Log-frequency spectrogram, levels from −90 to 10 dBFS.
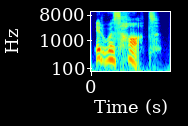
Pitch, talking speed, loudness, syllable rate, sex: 205 Hz, 180 wpm, -17 LUFS, 3.9 syllables/s, female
